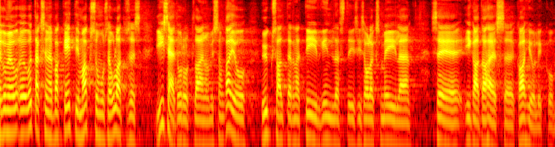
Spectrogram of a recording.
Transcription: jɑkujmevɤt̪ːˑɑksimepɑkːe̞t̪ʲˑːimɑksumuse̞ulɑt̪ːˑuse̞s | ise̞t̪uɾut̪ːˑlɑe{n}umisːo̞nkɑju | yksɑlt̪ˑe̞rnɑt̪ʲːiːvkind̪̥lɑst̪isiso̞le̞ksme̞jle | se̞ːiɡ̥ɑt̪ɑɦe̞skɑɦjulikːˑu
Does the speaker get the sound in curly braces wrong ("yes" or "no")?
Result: no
